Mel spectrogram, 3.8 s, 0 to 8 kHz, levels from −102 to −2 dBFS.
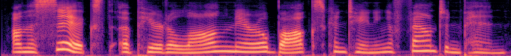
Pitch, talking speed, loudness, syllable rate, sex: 215 Hz, 190 wpm, -18 LUFS, 5.0 syllables/s, female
